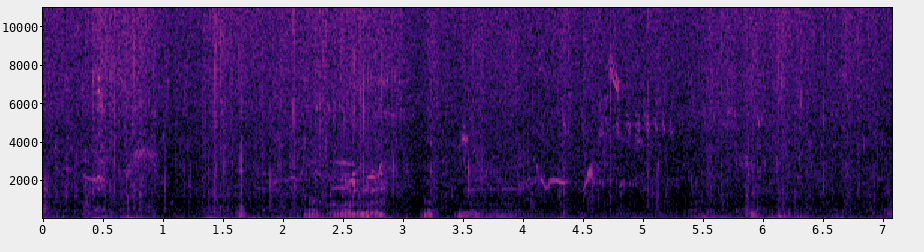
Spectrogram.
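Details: Several wild boars: low rough grunts and snorts come in irregular bursts over rustling, while faint bird notes sound far off.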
